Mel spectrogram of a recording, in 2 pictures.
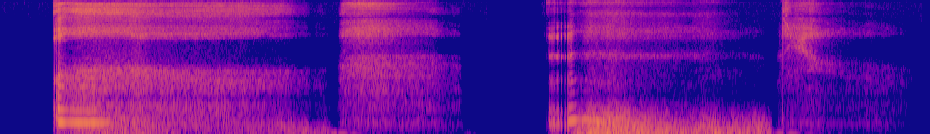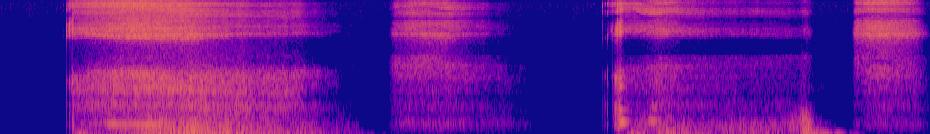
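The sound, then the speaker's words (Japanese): Four long, breathy exhales blown into the listener's ears, each a soft rushing sigh lasting a couple of seconds, separated by short quiet gaps. No talking. “吐息、お耳に浴びせられるのはそんなにたまらないんですか？ただの息ですよ。”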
